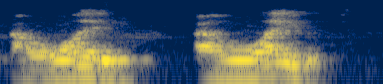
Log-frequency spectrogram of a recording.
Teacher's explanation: So it's coming from the back of the mouth with the tongue down rather than allow at the front of the mouth. · So it's a dark L, not a light L on the L of allowed.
